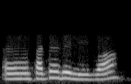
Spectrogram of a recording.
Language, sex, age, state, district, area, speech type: Tamil, female, 18-30, Tamil Nadu, Mayiladuthurai, urban, conversation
